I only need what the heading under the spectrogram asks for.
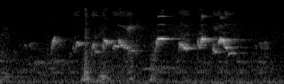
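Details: Decoy red-whiskered bulbul singing its fighting song at a bird trap in Phú Thọ, Vietnam, 3 January 2016: a short burst of clear, lilting whistles in quick succession, one sharp click midway, faint background hum.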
